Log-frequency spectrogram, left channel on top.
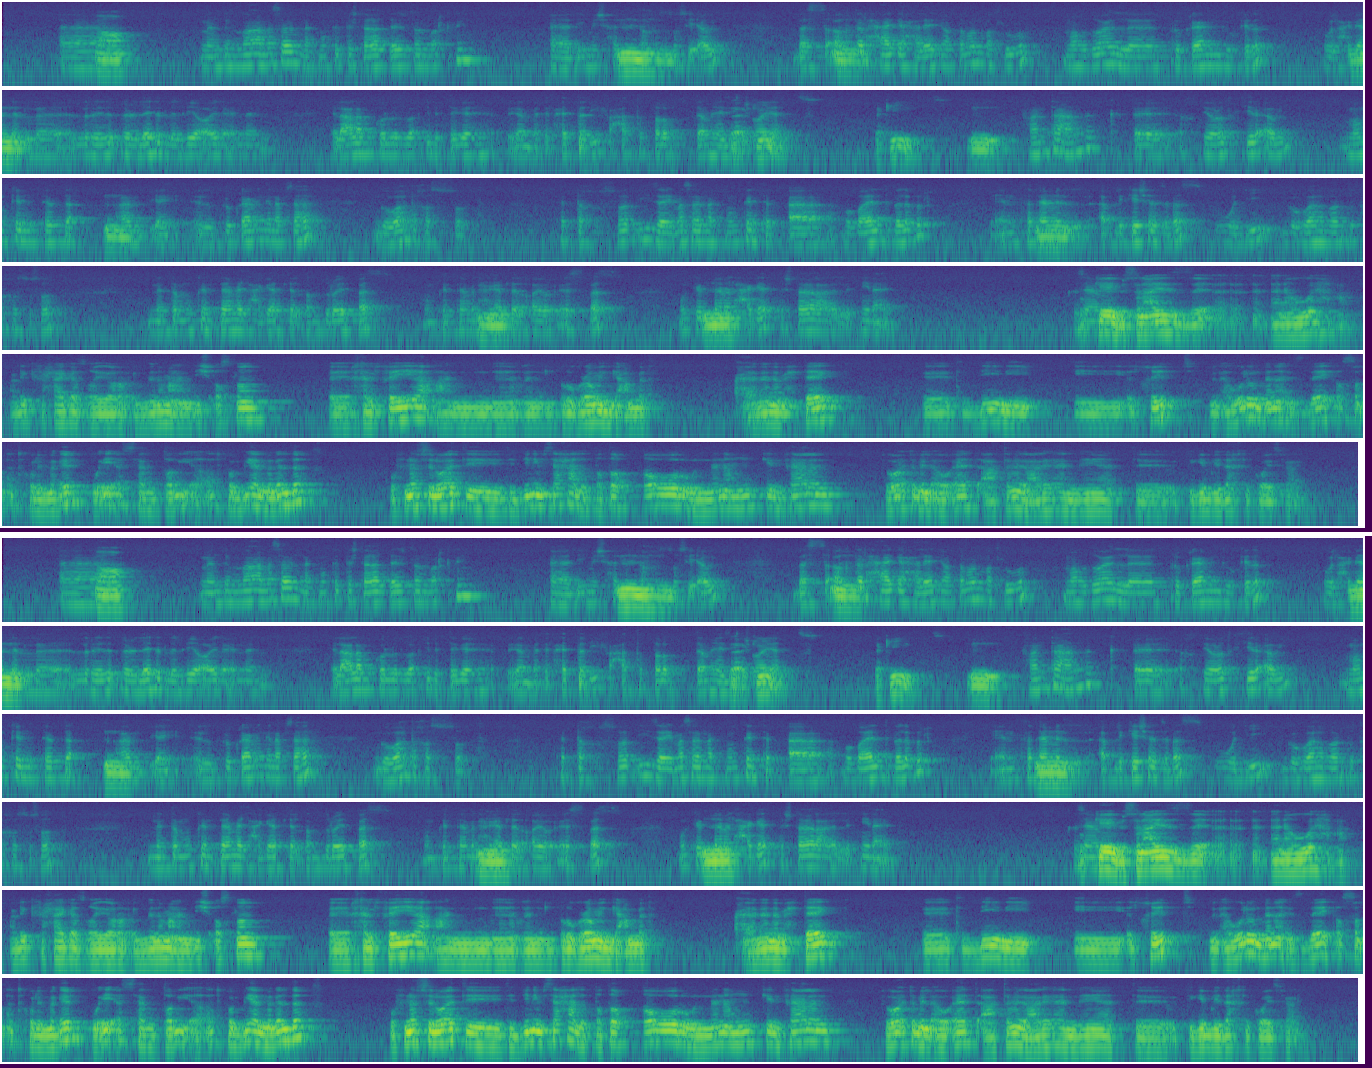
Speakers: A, on the right (about 20°); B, on the right (about 55°).
A: أه
B: اه
A: من ضمنها مثلا انك ممكن تشتغل ديجيتال ماركتنج أه دي مش حتة
B: امم
A: تخصصي قوي بس اكتر
B: امم
A: حاجة حاليا يعتبر مطلوبة موضوع البروجرامينج وكده والحاجات
B: امم
A: الريليتد للاي اي لان ال- العالم كله دلوقتي بيتجه يمت الحتة دي فحتى الطلب قدامها هيزيد
B: ده
A: شوية
B: اكيد اكيد امم
A: فانت عندك آه، اختيارات كتير قوي ممكن تبدأ
B: امم
A: عند يعني البروجرامينج نفسها جواها تخصصات التخصصات دي زي مثلا انك ممكن تبقى موبايل ديفلوبر يعني انت تعمل
B: امم
A: ابلكيشنز بس ودي جواها برضو تخصصات ان انت ممكن تعمل حاجات للاندرويد بس ممكن تعمل
B: امم
A: حاجات للاي او اس بس ممكن
B: امم
A: تعمل حاجات تشتغل على الاتنين عادي زي
B: اوكي
A: ما بنشوف
B: بس انا عايز أ- انوه عليك في حاجه صغيره ان انا ما عنديش اصلا آه، خلفيه عن عن البروجرامينج عامه يعني
A: حلو
B: انا محتاج آه، تديني آه، الخيط من اوله ان انا ازاي اصلا ادخل المجال وايه اسهل طريقه ادخل بيها المجال ده وفي نفس الوقت تديني مساحة للتطور وإن أنا ممكن فعلا في وقت من الأوقات أعتمد عليها إن هي ت- تجيب لي دخل كويس فعلا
